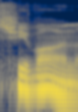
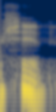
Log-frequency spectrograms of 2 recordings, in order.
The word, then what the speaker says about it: Shiv: Shiv, by the way, your name is Shivan or Shiv? No, just Shiv. Just Shiv. My parents couldn't be bothered to give me more than one syllable as a first name.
